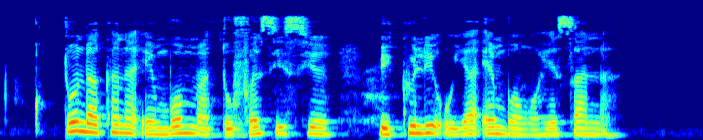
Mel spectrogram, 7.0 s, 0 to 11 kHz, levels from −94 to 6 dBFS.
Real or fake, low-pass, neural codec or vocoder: fake; 7.2 kHz; codec, 16 kHz, 16 kbps, FreqCodec, larger model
